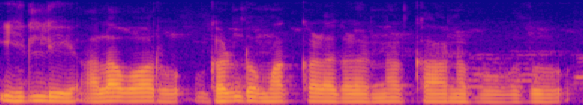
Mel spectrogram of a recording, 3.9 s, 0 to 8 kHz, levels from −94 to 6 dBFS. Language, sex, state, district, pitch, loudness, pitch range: Kannada, male, Karnataka, Koppal, 115 Hz, -20 LUFS, 110-120 Hz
